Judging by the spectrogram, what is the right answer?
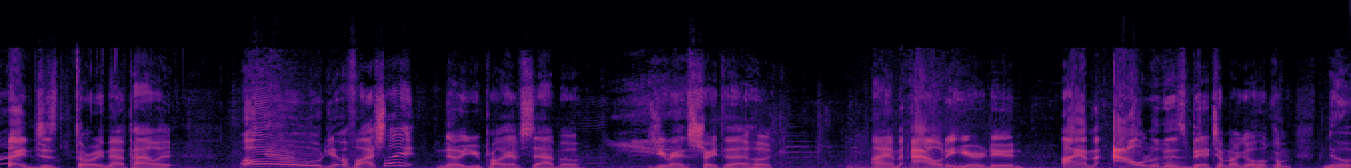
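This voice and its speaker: A young man narrates his own gameplay live, casual and profane. His pitch leaps high when things go wrong and drops low when he settles. A faint noise hums under the voice. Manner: animated, swears freely, jumps to high-pitched panic. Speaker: streamer.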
